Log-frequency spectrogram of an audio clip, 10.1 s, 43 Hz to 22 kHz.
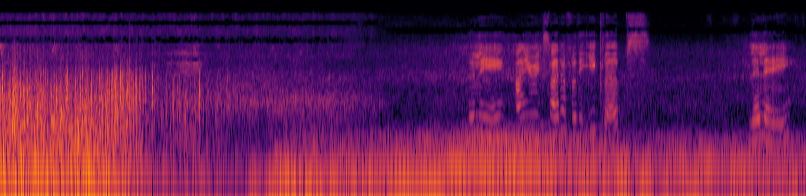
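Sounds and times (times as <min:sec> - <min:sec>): held low tones: 0:00.0 - 0:10.0
low motor hum: 0:00.0 - 0:10.0.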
